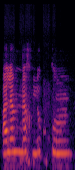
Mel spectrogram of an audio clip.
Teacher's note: مشدہ والا حرف یعنی کہ اس کو باریک پڑھنا ہے, اس کو پر نہیں بنانا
